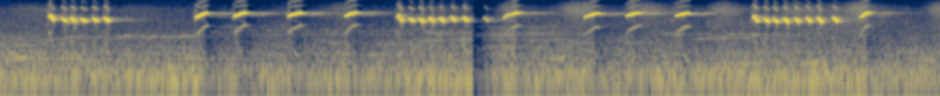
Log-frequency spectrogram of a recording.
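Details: Kolibri ninja, the purple-throated sunbird, in a clear-voiced tutor recording for songbirds: very high upswept whistles alternate with rapid descending trilled runs, packed densely with barely a gap.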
